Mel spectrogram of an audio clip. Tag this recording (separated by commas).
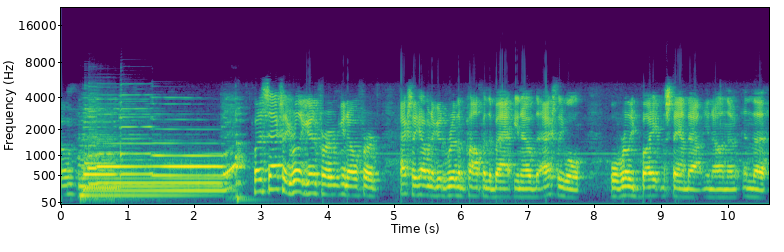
inside a small room, Musical instrument, Blues, Music, Plucked string instrument, Guitar, Speech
